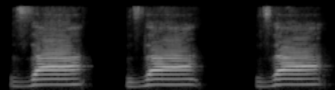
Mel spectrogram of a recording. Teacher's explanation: জিহ্বার আগা, সামনের নিচে 2 দাঁতের পেট ও আগায় লাগাবেন। ওকে, আমাকে দেখেন, এই যে নিচের 2 দাঁতের পেট, পেট মানে ভিতরের অংশ, জিহ্বার আগা এরকম লাগাবো।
